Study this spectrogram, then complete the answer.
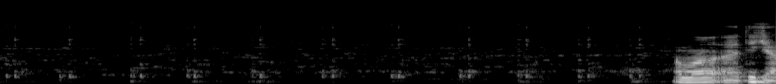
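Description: A computer mouse clicks repeatedly.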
